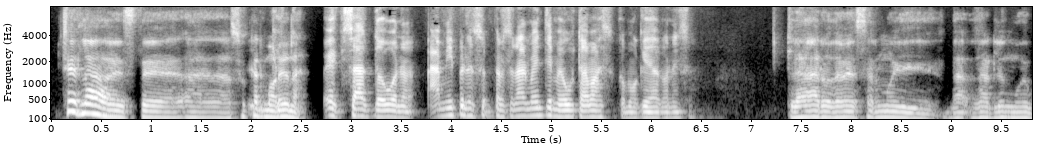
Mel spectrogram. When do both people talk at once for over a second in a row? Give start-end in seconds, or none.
none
